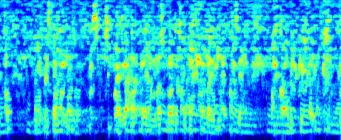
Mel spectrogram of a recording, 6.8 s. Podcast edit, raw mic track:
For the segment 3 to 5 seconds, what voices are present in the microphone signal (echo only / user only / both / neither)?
both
